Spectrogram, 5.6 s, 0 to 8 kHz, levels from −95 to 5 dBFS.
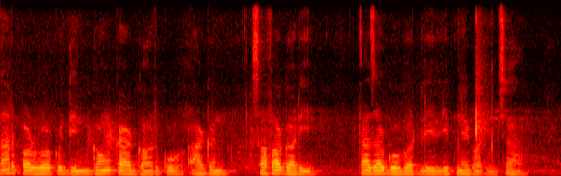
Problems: none marked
